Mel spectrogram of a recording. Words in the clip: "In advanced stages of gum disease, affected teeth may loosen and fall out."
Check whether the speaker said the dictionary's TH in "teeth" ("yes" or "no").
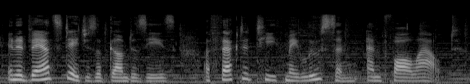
yes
